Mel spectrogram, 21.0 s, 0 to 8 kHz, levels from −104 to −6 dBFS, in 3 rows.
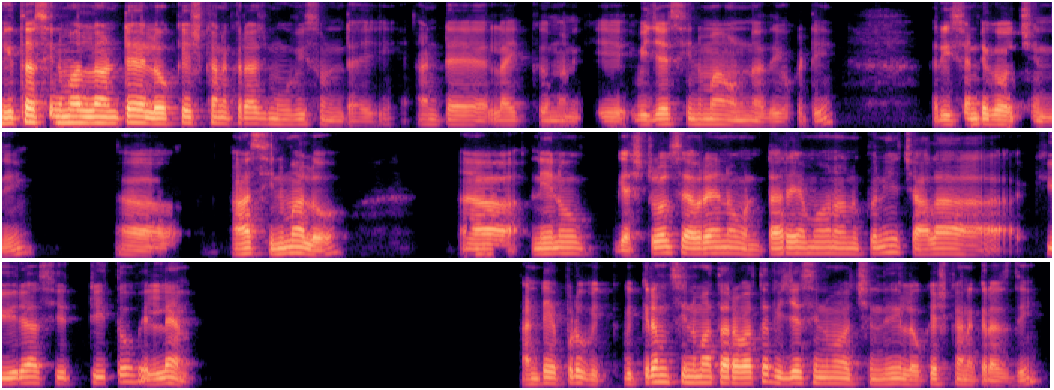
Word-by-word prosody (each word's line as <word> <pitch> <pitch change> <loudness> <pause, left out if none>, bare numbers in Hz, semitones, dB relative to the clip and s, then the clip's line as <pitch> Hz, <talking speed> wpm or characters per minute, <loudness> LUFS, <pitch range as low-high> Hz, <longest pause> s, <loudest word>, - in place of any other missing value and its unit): మిగతా 135 +4 +8
సినిమాల్లో 145 0 +7
అంటే 150 +3 +6
లోకేష్ 125 +3 +4
కనకరాజు 130 -2 -1
మూవీస్ 110 +1 -8
ఉంటాయి. 90 -1 -12 0.3
అంటే 110 0 -6 0.3
లైక్ 100 0 -8
మనకి 95 0 -11 0.2
విజయ్ 115 +2 +1
సినిమా 115 -1 -3
ఉన్నది 95 -3 -7
ఒకటి. - - -11 0.8
రీసెంట్‌గా 115 +1 +1
వచ్చింది. 95 -3 -7 0.8
ఆహ్, 95 -3 -2 0.5
ఆ - - +7
సినిమాలో 125 -3 +3 1.0
ఆహ్, 115 -1 +2 0.2
నేను 125 +2 +1 0.4
గెస్ట్ - - -1
రోల్స్ 140 +1 +2
ఎవరైనా 135 +2 +3
ఉంటారేమో 130 +5 0
అననుకోని 130 +3 -4
చాలా 120 +2 +1 0.6
క్యూరియాసిటీతో 135 +3 -2
వెళ్ళాను. 125 +3 0 2.2
అంటే 120 +4 -1
ఎప్పుడు 145 +3 -2
విక్ 105 - -8
విక్రమ్ 160 +6 +2
సినిమా 145 -1 +2
తర్వాత 135 +3 +4
విజయ్ 135 +1 +1
సినిమా 130 -1 -1
ఒచ్చింది. 120 0 -5
లోకేష్ 120 +3 -4
కనకరాజుది. 95 -4 -4
125 Hz, 115 wpm, -26 LUFS, 110-135 Hz, 2.2 s, మిగతా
